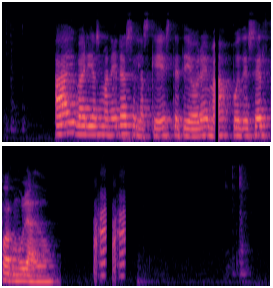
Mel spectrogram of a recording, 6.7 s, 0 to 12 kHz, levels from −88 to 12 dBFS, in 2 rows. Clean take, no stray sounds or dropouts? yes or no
no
